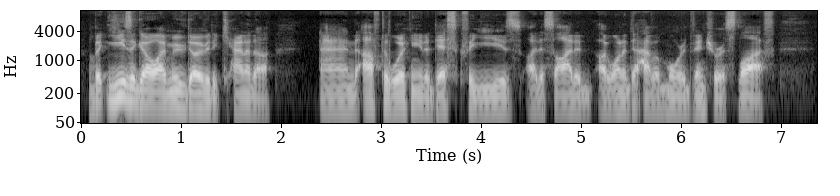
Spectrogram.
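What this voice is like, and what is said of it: Australian accent. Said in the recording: “I'm originally from Australia. You can tell by the accent”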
